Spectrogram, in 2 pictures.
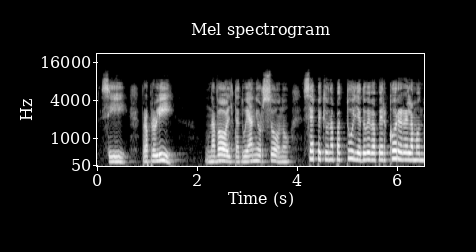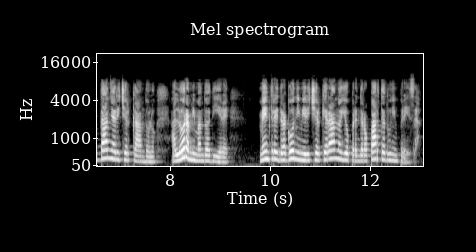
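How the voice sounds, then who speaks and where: A woman reading the part of a poor, proud widow of a bandit, who tells her story in a low, confiding tone. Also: steady tone, normal speed, mellow, highs cut off, lightly acted. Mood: brooding.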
